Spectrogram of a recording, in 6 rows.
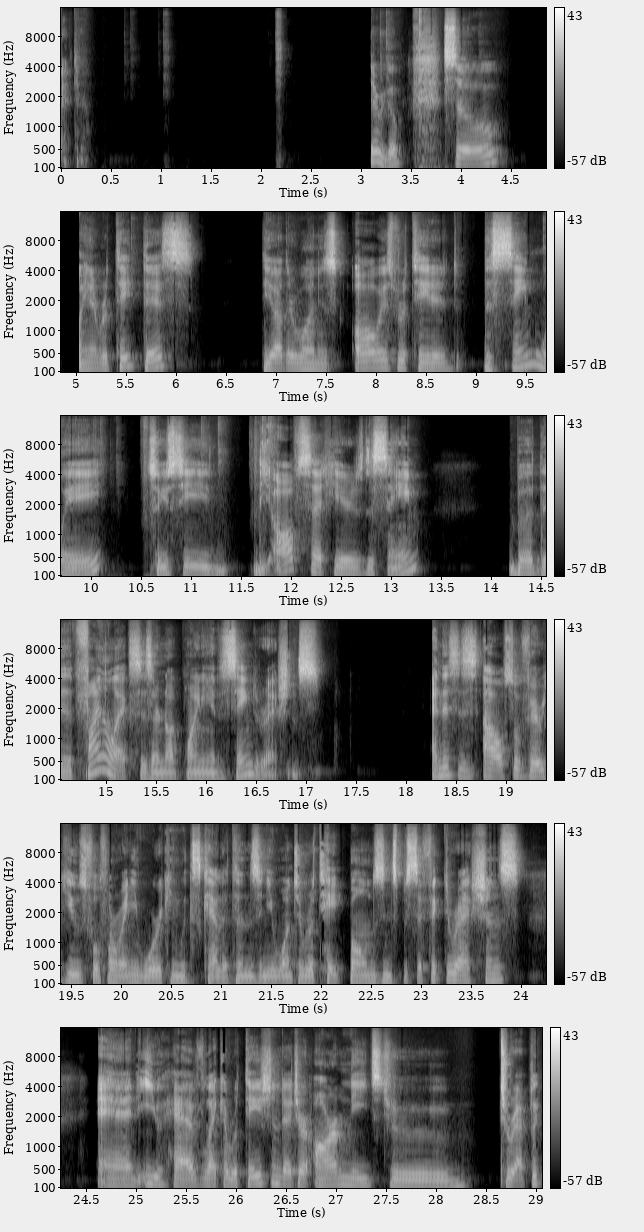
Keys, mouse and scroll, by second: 0.5 click, 0.9 click, 2.0 click, 3.1 click, 3.4 e, 4.1-5.5 drag, 6.9-9.6 drag, 9.7-11.5 typing, 9.9 right click, 11.2 right click, 12.7-20.4 drag, 21.9-26.2 drag.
